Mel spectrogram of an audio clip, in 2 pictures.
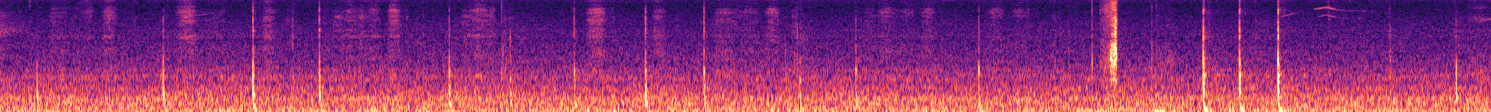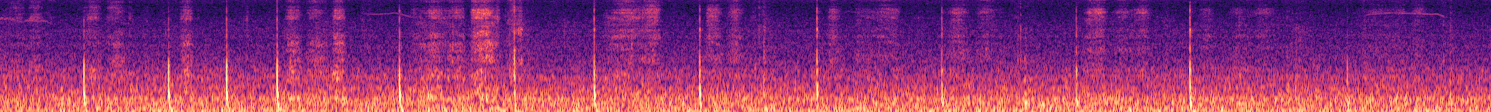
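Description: Faint, irregular taps and light scratching of a stylus writing on a tablet's glass screen, with a few louder ticks about six seconds in.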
